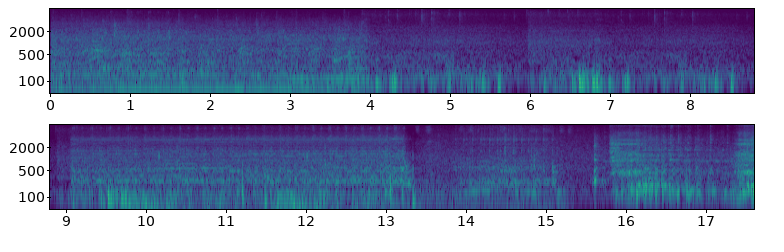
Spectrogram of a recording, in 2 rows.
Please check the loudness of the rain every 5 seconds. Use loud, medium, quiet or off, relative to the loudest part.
loud, medium, medium, medium.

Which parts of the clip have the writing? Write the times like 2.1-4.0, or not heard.
13.3-15.4.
